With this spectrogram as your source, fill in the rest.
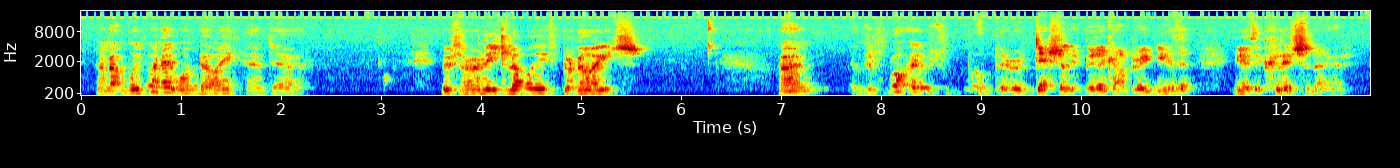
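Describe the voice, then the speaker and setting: Over noticeable background noise, a high-pitched man talks at a moderate pace with lively intonation and long, frequent pauses. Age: 80s+. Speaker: war veteran. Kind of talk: interview answer.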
